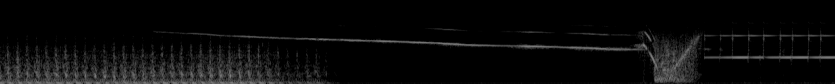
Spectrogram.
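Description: Radio sound effects for a helicopter drop: a helicopter's rotor chopping for about three seconds, overlapped by a long falling whistle as of something dropping. About six and a half seconds in comes a short sharp hit, then a steady ringing tone with even ticks.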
